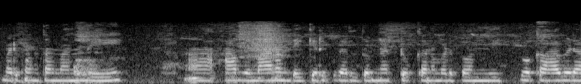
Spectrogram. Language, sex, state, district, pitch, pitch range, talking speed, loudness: Telugu, female, Andhra Pradesh, Chittoor, 180 Hz, 175-185 Hz, 105 wpm, -15 LUFS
